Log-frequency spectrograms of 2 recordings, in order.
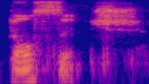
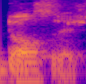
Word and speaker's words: Dulcich: But I will say I think Greg Dulcich, am I saying his name right, over in – I think it's Dulcich. Greg Dulcich in Denver.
